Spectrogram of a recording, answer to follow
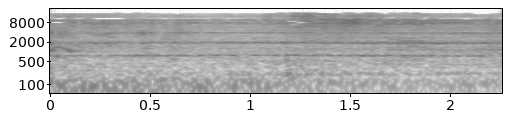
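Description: Electricity crackling and sparking from a ceiling fixture, a loud, dense, steady hiss with a few thin whining tones running through it.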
